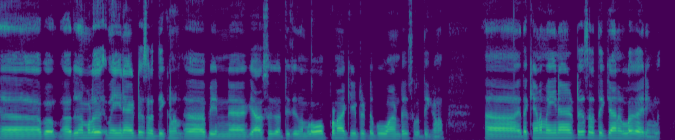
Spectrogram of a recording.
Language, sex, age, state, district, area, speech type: Malayalam, male, 18-30, Kerala, Kozhikode, urban, spontaneous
